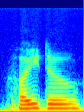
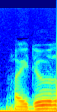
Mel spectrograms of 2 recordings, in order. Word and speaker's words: hoidu: Hoidu, in this mizmor, the stress is on the hey. However, in the tefillah of Hoidu l'Hashem kir'u v'shmoy, Hoidiyu v'amim ali l'isav, the stress is on Hoidu. Hoidu. The answer is that, according to the rules of Diktuk, the word should be hoidu.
